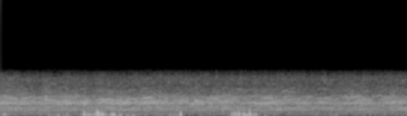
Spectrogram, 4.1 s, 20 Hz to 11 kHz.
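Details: Snow geese heading home on migration, 2013: a continuous honking chorus from many birds, broken by two short clusters of low thumping pulses near one and two and a half seconds.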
